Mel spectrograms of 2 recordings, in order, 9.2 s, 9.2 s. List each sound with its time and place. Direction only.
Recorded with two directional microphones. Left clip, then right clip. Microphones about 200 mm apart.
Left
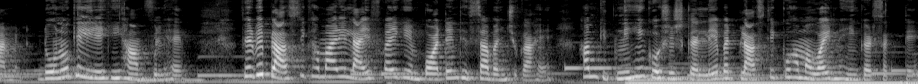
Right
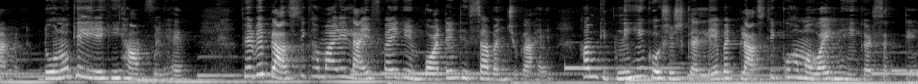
0.0 s a woman's voice: 20° left (ahead or behind)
